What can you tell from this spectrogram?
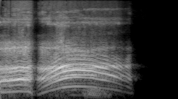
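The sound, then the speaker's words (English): A voice lets out a strained, drawn-out groan, broken by a sharp intake of breath partway through as someone gasps for breath. It is loud and alone, lasting just over a second. “you gasp your own breath.”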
